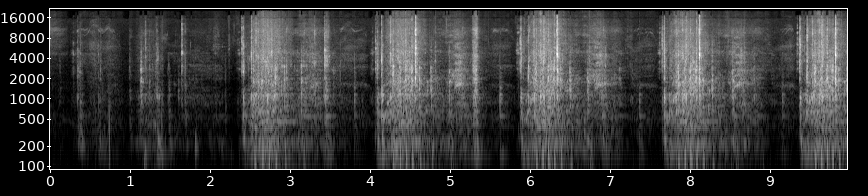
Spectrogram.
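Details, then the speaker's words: Two-stroke lawnmower from a job lot, fuel present, on choke: four or five rope pulls about two seconds apart, each spinning over without firing; cranks but won't start, spark unverified. "Nothing. So that'll be on the bench another day."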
